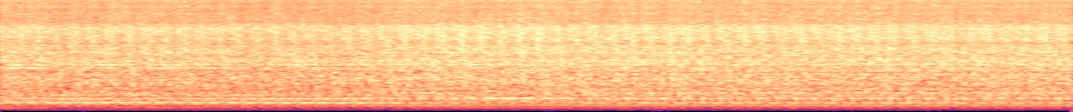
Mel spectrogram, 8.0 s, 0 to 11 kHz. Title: Lifter tick with GMR cams and stock lifters 2006 Saturn ION Redline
